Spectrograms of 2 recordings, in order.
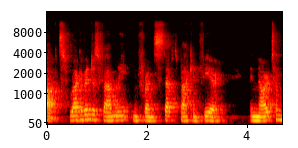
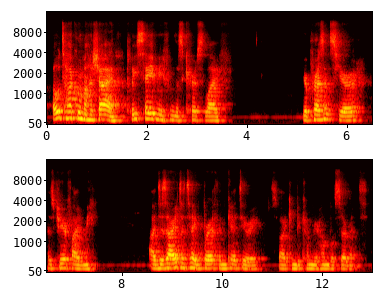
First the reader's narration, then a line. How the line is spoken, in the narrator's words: the ghost called out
